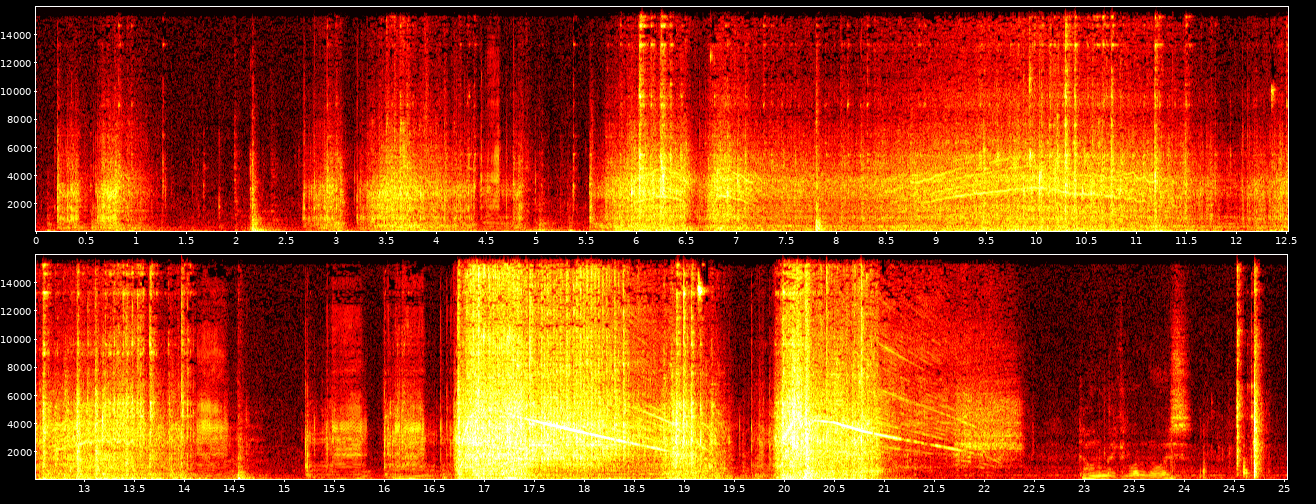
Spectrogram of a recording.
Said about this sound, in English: Drill through this one, drill through the next one.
